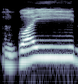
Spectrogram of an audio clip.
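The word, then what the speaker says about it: غين: তারপরে গাইন গাইন হবে না জি, গাইন নয়, গয়িন। গ। মুখ লাম মুখ উচ্চারণ করবার সময় ঠোঁট দুটি গোল হবে, গয়িন।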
